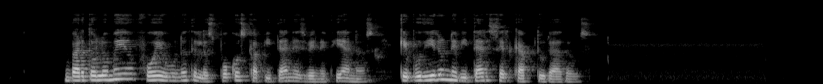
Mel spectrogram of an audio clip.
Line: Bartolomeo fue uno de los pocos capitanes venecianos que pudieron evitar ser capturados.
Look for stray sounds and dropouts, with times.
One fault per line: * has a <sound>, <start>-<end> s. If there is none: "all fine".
all fine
